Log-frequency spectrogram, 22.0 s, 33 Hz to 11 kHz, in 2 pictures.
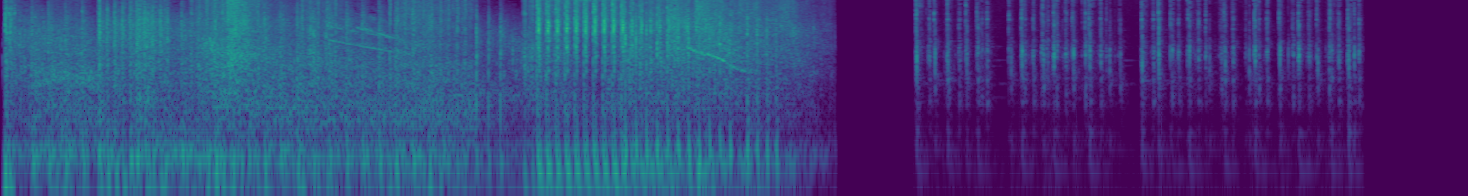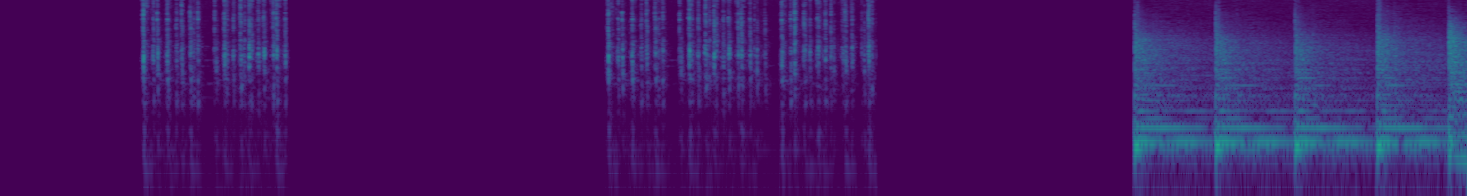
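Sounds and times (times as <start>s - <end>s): airsoft guns firing on full auto: 0.0s - 6.3s.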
